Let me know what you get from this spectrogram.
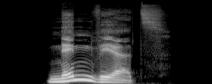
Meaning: genitive singular of Nennwert
- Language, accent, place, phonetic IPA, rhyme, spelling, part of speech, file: German, Germany, Berlin, [ˈnɛnˌveːɐ̯t͡s], -ɛnveːɐ̯t͡s, Nennwerts, noun, De-Nennwerts.ogg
